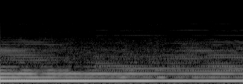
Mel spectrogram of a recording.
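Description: Bansuri (bamboo flute) holding one long, low, steady note in a Hindustani raga.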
